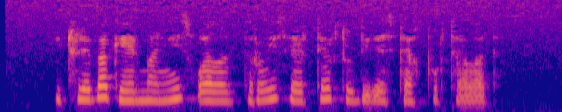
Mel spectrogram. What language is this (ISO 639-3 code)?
kat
